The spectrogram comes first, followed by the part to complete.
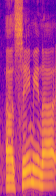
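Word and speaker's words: Asimina: all listed in the asemina genus semina is the botanist pronunciation of a word from uh native north american language the powhatan tribe called them asimin and another tribe i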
